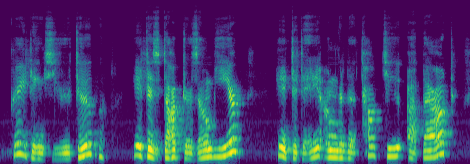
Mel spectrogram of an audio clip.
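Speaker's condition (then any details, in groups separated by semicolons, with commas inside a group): Traumatic brain injury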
